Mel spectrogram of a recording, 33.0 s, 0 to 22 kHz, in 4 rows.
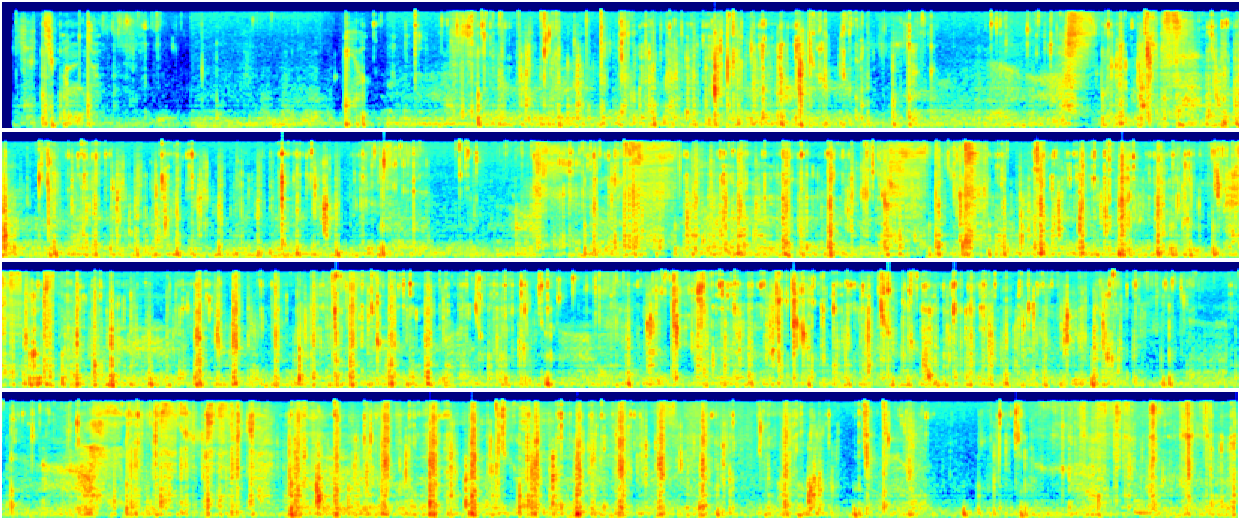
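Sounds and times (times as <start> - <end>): close chewing: 2.2 - 32.9.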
